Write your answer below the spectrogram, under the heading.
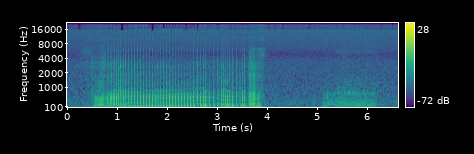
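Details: Sleeping pug snoring: a long rattling, buzzy inhaled snore of over three seconds with rapid pulsing, then a pause and a softer, shorter snore, said to sound like a man.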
